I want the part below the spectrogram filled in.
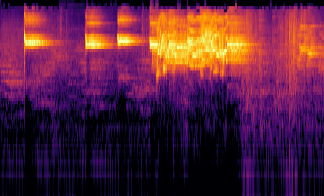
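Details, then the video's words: Colourful lovebirds in ngekek song: three clipped piercing whistles, then a loud, unbroken shrill chattering burst fading to soft twittering. "Burung Lovebird Rupa Rupa Warnanya, Burung Paruh Bengkok, Bunyi Ngekek Gacor"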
